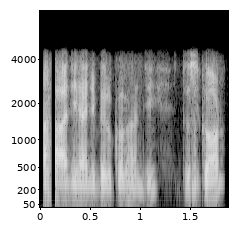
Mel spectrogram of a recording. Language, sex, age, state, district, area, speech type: Punjabi, male, 30-45, Punjab, Shaheed Bhagat Singh Nagar, urban, conversation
